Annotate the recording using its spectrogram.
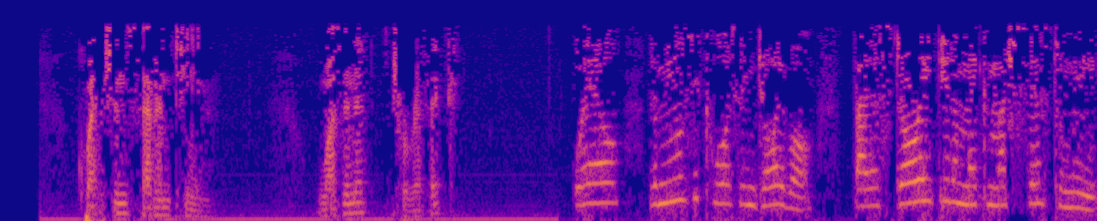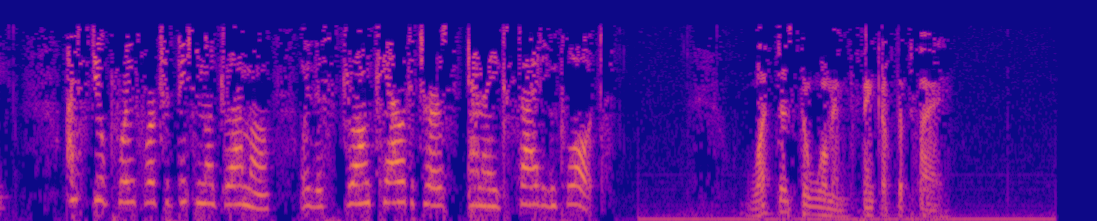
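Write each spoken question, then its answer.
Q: What does the woman think of the play?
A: The music was enjoyable but the story didn't make much sense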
